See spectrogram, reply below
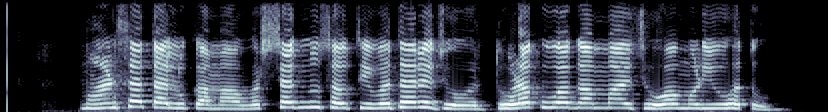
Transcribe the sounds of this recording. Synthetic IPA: maɳsat̪alukamãʋəɾsad̪nũsəwt̪ʰiʋəd̪ʱaɾed͡ʒoɾd̪ʱoɭakuʋaɡamːãd͡ʒoʋaməɭjũɦət̪ũ

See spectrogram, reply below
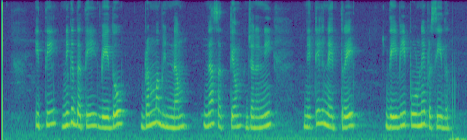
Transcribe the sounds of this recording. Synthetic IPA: it̪iniɡd̪ɐt̪iʋeːd̪oː | bɾɐmːɐbʱinːɐm | nɐsɐt̪jɐmd͡ʒɐnɐni | niʈilneːt̪ɾeː | d̪eːʋipuːɾɳeːpɾɐsiːd̪

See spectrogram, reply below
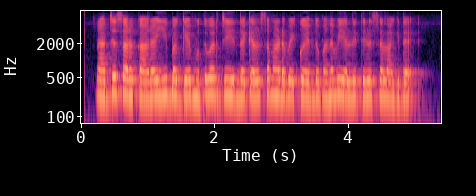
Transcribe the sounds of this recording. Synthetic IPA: ɾaːd͡ʒjɐsɐɾɐkaːɾɐiːbɐɡːe̞mud̪ɐʋɐɾd͡ʒijind̪ɐkɛlɐsɐmaːɽɐbe̞ːkue̞nd̪umɐnɐʋijɐlːit̪iɭisɐlaːɡid̪e̞

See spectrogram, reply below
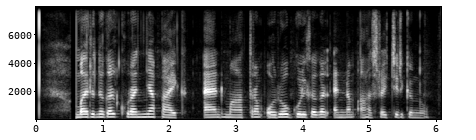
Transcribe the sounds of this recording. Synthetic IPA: mɐɾunːuɣɐɭkurɐɲːɐpaːjk | aːɳɖɨmaːt̪rɐmo̞ɾo̞ːɡuɭiɣɐɣɐɭe̞ɳːɐmaːɕrɐjit͡ɕːiɾikʲːunːu

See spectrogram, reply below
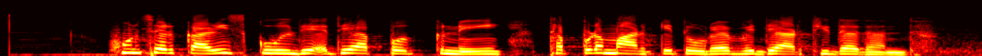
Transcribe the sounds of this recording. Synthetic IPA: hʊɳsəɾkaːɾiːskuːld̪eːəd̪ɪjaːpəkneːt̪ʰəpɽmaːɾkeːt̪oːɽɛːʋɪd̪jaːɾt̪ʰiːd̪aːd̪ənd̪

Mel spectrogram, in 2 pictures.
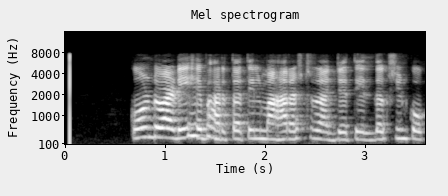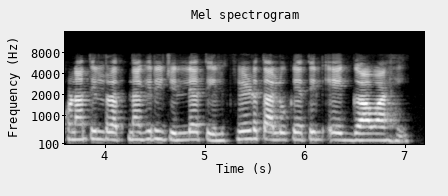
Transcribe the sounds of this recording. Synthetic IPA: koɳɖʋaɽiːɦebʱaɾt̪at̪iːlməɦaɾaʂʈɾəɾad͡ʑjat̪iːld̪əkʂiɳkokɳat̪iːlɾət̪naɡɾiːd͡ʑilːjat̪iːlkʰeɽt̪alukjat̪iːlek̚ɡaʋaɦe

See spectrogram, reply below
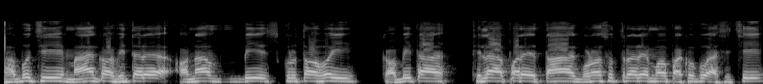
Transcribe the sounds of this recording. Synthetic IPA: bʱabut͡ʃʰimaːŋkɔbʱit̪ɔɾeɔ̰nabiskɾut̪ɔɦoj | kɔbit̪at̪ʰilapɔɾet̪aɦaɡuɽ̃ɔsut̪ɾɔɾemɔpakʰuk̬uasit͡ʃʰi

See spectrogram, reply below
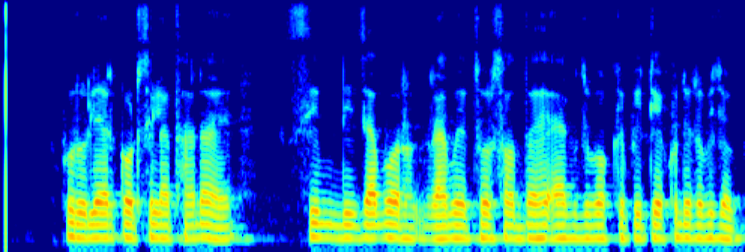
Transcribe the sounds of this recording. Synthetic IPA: puɾoliaɾkoʈsilat̪ʰanae | simnid͡ʑaboɾɡɾameɾt͡ɕoɾʃɔnd̪eɦeʔɛkd͡ʑubokːepiʈiekʰuneɾobʱid͡ʑoɡ̚

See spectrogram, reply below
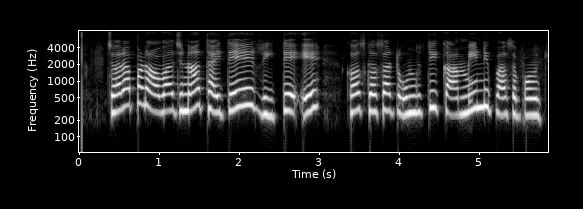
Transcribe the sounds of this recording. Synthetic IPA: d͡ʒəɾapəɳəʋad͡ʒnat̪ʰajt̪eɾit̪eʔe | ɡʱəsɡʱəsaʈʊ̃ŋɡt̪ikaminipasepəɦɔ̃t͡ʃ

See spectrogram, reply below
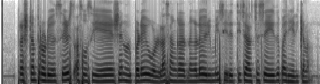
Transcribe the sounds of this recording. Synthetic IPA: prɐɕnɐmproɽjuːsɐrsɐso̞ːsijeʂɐnuɭpeɽeuɭːɐsɐŋɡʱɐɽɐɳɐŋːɐɭeo̞ɾumit͡ɕiɾut̪ːit͡ɕɐrt͡ɕːɐt͡ɕe̞jt̪ɨpɐɾihɐɾikʲːɐɳɐm

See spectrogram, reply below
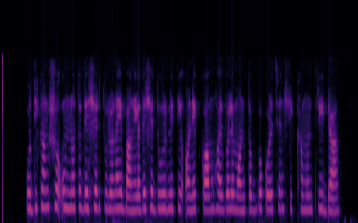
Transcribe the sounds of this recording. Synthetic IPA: od̪ʱikaŋʃoʔunːot̪od̪eʃeɾt̪ulonaebaŋlad̪eʃeɾd̪uɾnit̪iʔɔnekːɔmɦɔebolemɔnt̪obːokoɾet͡ɕʰenʃikʰːamont̪ɾiɖa

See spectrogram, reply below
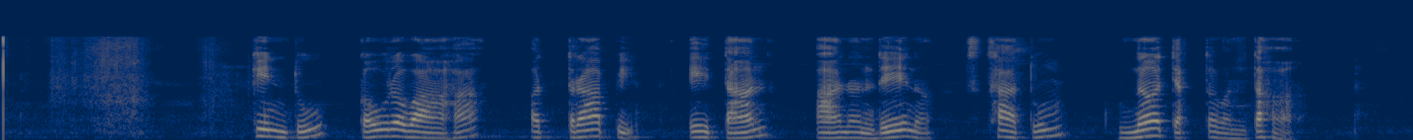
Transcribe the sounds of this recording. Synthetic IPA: kint̪u | kɐwɾɐʋaːɦɐ | ɐt̪ɾaːpi | eːt̪aːn | aːnɐnd̪eːnɐ | st̪ʰaːt̪um | nɐt̪jɐk̚t̪ɐʋɐnt̪ɐɦɐ̰

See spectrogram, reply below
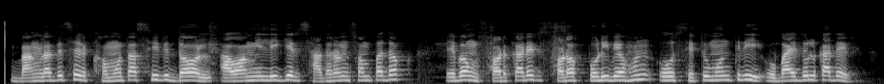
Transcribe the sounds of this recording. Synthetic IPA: baŋlad̪eseɾkʰɔmot̪asiɾd̪ɔlawamiliɡeɾʃad̪ʱaɾɔnsɔmpad̪ok | eboŋsɔɾkaɾeɾsɔɽɔk̚poɾibeɦonoset̪umont̪ɾiobajd̪ulkad̪eɾ

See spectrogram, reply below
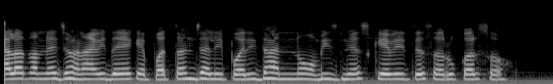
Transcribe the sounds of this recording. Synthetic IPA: kalot̪əmned͡ʒəɽ̃aʋid̪əjekepət̪ənd͡ʒalipəɾid̪ʱanːobid͡ʒneskeʋiɾit̪eʃəɾukəɾʃo

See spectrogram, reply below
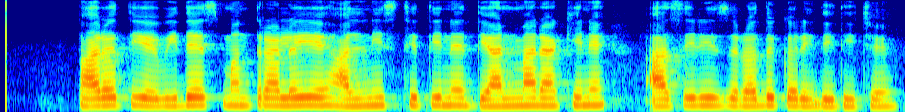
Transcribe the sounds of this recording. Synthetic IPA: b̥ʱaɾət̪ieʋid̪eʃmənt̪ɾaləieɦalnist̪ʰit̪ined̪ʱjanmãɾakʰine | a̰siɾizɾəd̪kəɾid̪id̪ʱit͡ʃʰe

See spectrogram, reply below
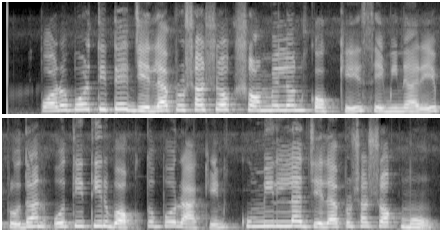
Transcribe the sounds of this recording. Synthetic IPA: pɔɾoboɾt̪it̪ed͡ʑelapɾoʃaʃokʃɔmːelonkokʰːeseminaɾepɾod̪ʱanot̪it̪iɾbɔkt̪obːoɾakʰenkumilːad͡ʑelapɾoʃaʃokmo

